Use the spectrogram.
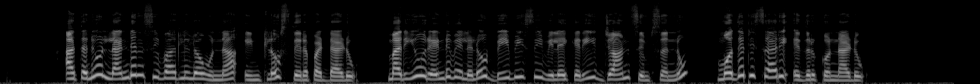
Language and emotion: Telugu, neutral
